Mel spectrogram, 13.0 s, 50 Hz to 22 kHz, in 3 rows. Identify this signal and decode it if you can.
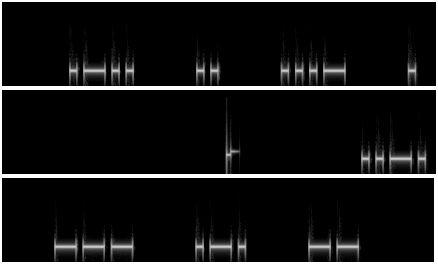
Morse code, heard as a keyed tone, about 17 wpm, spaced as for 10 wpm, 700 Hz. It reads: LIVE FORM
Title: 3x Character Spacing - Top 500 Words - 17wpm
